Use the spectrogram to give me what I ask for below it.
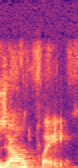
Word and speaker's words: downplay: okay uh now to to downplay yeah the stress on the first to down plane exactly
